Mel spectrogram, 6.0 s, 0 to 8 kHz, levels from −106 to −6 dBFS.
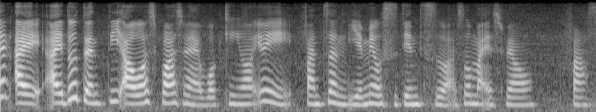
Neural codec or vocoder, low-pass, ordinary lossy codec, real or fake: none; 7.2 kHz; none; real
